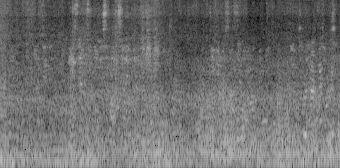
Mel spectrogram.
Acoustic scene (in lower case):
subway train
